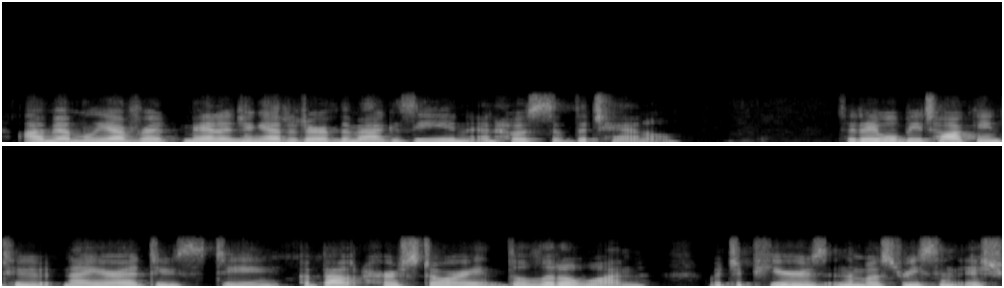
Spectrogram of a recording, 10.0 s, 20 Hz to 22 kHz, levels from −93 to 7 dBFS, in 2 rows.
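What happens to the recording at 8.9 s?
Nothing goes wrong at 8.9 s: the speech carries on intact through the AMR wideband (HD Voice) codec, with its usual top end stopping short of about 7.5 kHz.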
